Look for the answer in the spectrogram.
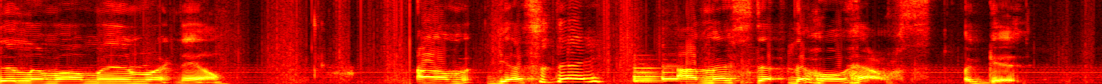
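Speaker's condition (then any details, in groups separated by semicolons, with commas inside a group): Cerebral palsy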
